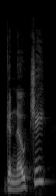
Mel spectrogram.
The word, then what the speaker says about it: gnocchi: There was beet gnocchis. Gnocchis. Gnocchi. The G is silent.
